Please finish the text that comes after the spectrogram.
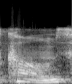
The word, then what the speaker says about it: combs: خلي بالكم يا جماعة combs دي البي فيها السايلنت. الحرف البي ما مش بيتنطق في combs. تعالوا نسمعها تاني. He always combs his hair. He always combs his hair. ما نطقش البي عشان silent.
